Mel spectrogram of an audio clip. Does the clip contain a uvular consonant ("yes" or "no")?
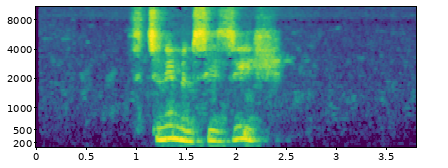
no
